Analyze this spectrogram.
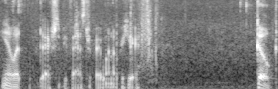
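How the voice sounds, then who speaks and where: A man's voice: very fast, slight background noise. A man giving casual video game commentary, rambling and musing aloud as he thinks things through. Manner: rambling, musing, talks to himself. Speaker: let's play host.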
